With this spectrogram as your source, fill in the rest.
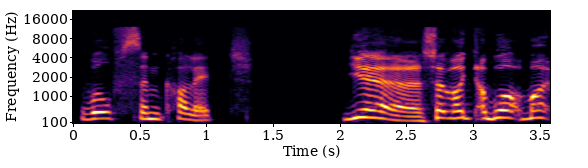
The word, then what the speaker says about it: Wolfson: person who was someone when you were at Wolf I can't say I'm saying it wrong Wolfson College yeah so well my my undergraduate I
